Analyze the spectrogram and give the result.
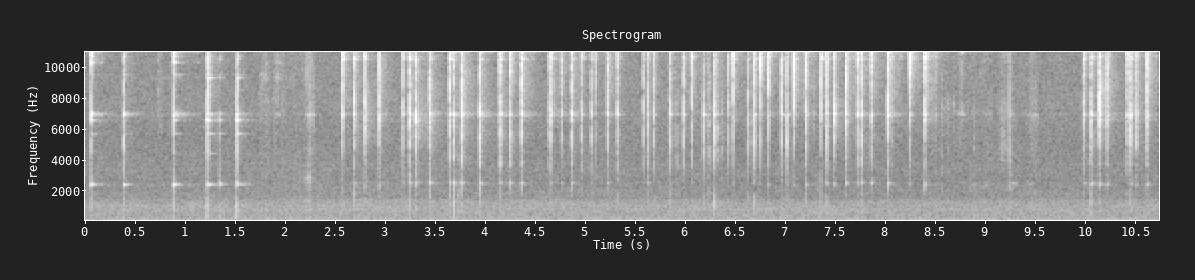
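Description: Long nails tap rapidly on the outside of a hollow, printed ceramic coffee mug held close to the microphone. The result is a dense run of sharp, bright clicks and clinks over a steady low hum.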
